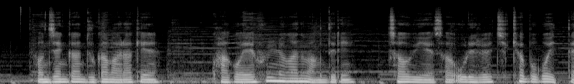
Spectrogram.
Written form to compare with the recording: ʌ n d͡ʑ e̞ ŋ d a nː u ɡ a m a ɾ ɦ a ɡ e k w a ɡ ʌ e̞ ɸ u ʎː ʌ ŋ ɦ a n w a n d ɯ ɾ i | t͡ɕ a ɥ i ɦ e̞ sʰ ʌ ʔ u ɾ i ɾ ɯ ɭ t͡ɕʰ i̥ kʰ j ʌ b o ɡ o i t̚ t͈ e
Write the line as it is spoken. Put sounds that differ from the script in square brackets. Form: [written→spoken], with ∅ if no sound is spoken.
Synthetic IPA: ʌ n d͡ʑ e̞ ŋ [d→ɡ] a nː u ɡ a m a ɾ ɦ a ɡ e k w a ɡ ʌ e̞ ɸ u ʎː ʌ ŋ ɦ a n w a [n→ŋ] d ɯ ɾ i | t͡ɕ [a→ʌ] ɥ i ɦ e̞ sʰ ʌ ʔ u ɾ i ɾ ɯ ɭ t͡ɕʰ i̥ kʰ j ʌ b o ɡ o i t̚ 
